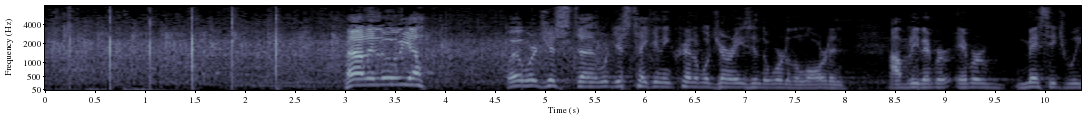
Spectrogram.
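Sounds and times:
audience clapping hands in praise: 0.0 - 6.4
noise: 0.0 - 10.3
speech: 3.0 - 4.0, 4.6 - 10.3.

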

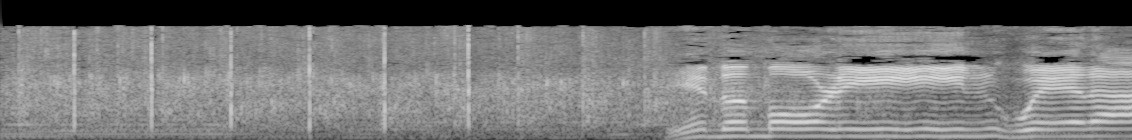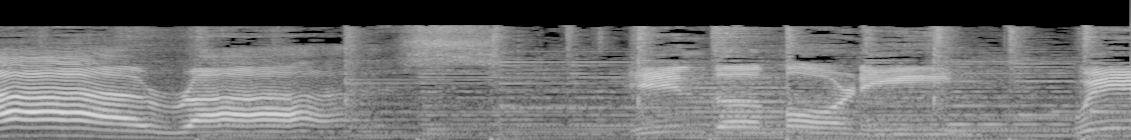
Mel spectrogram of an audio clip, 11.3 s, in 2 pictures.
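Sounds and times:
audience hand clapping: 0.0 - 5.1
speech: 3.3 - 7.6, 8.8 - 11.3.

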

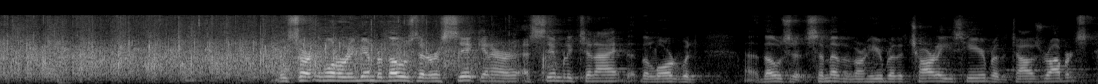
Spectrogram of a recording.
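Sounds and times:
standing church congregation clapping in praise during an evening service: 0.0 - 6.0
speech: 2.8 - 10.9.

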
